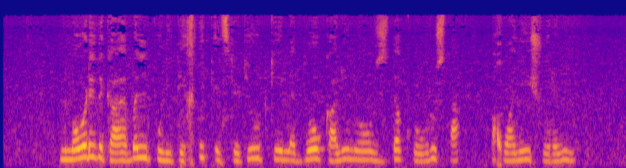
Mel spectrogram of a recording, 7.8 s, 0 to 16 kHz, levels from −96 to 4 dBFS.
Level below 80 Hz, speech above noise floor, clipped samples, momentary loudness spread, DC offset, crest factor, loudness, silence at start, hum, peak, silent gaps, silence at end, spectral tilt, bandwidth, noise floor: -56 dBFS; 31 dB; under 0.1%; 12 LU; under 0.1%; 20 dB; -22 LUFS; 0.75 s; none; -2 dBFS; none; 0.65 s; -5.5 dB/octave; 11.5 kHz; -52 dBFS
